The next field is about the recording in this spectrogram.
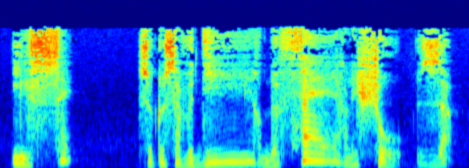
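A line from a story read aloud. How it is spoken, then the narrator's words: Impressive declaration. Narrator (French): déclara George d'un ton impressionnant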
